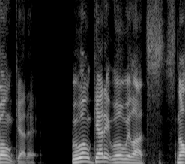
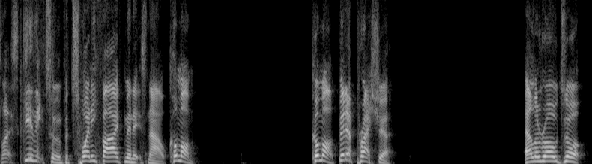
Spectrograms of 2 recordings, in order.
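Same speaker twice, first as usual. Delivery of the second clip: normal talking voice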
